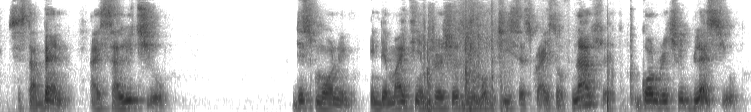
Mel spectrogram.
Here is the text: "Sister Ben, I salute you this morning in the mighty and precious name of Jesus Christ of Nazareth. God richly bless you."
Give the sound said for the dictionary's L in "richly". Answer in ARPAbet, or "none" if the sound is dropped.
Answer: L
